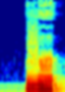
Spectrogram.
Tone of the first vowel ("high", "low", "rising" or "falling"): low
